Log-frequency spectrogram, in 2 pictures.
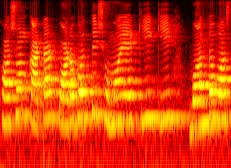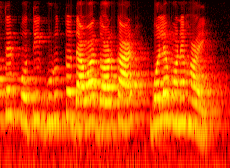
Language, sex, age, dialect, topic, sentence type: Bengali, female, 25-30, Northern/Varendri, agriculture, statement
